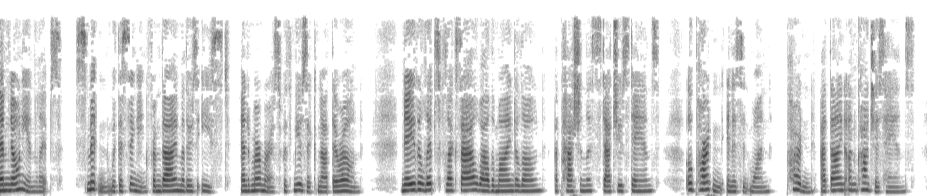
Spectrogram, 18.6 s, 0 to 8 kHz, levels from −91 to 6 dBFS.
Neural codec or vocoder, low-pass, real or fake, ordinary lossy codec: none; 7.2 kHz; real; MP3, 32 kbps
